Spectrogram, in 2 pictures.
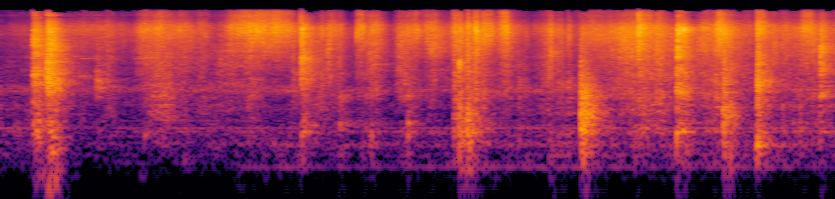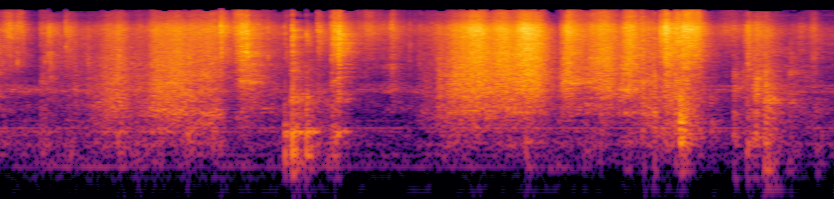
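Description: Cardboard box flaps and soft foam packing blocks rubbing, scraping and knocking as the foam-packed mini CNC machine is pulled out of its box, with a longer stretch of scraping near the end.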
